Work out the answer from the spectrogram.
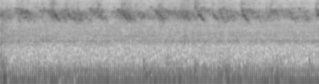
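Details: Chirping birds in Khalifa City, a dense run of quick, high, slurred chirps repeated without pause, set against a constant deep rumbling hum.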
